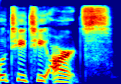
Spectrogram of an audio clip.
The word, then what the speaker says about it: OTTArts: OTTA. – Well, OTT Arts. Which is spelled with an A.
